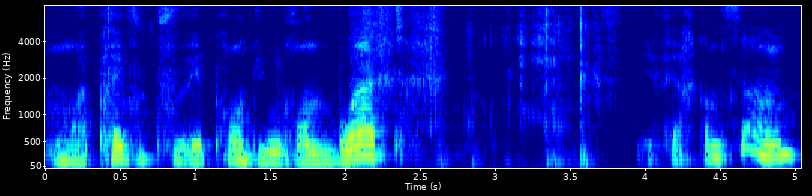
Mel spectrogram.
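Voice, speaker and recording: A woman chatting casually through a crafting tutorial, rambling and halting with many fillers, sometimes dropping to a whisper. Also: sits low, lively intonation, warm tone, slight background noise. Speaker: craft vlogger.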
